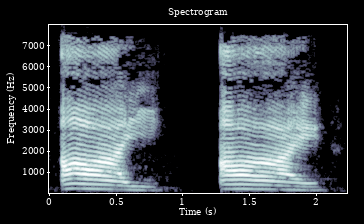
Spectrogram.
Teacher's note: We've got [ɑɪ], [ɑɪ]. We go from that low back vowel sound up to a front high sound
